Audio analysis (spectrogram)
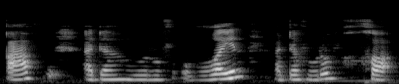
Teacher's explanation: pangkal lidah bertemu dengan langit-langit lunak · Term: konsonan dorsovelar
